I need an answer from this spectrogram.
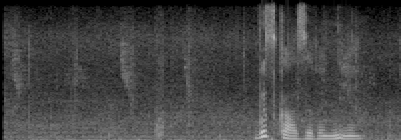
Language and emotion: Russian, neutral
